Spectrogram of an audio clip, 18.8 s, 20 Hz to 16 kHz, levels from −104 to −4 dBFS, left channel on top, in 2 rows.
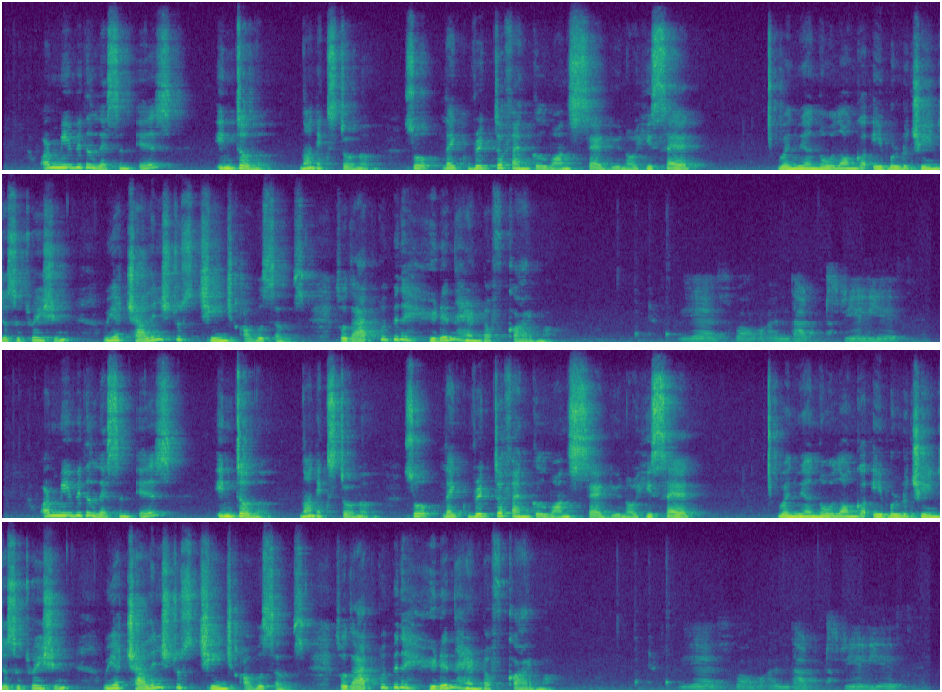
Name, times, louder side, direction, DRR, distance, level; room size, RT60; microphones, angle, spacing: voice 1, 0.4-1.7 2.1-2.7 3.0-3.8 4.0-6.9 7.8-14.9, right 2 dB, 20° right, 9 dB, 0.6 m, -25 dB
voice 2, 16.1-18.4, left 1 dB, 15° left, 1 dB, 2.5 m, -43 dB
21.0 x 10.5 x 2.3 m, 0.43 s
head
